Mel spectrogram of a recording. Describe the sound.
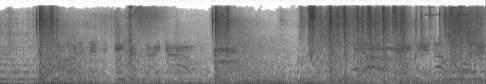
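Gunfire in Starfield video game combat: dense, continuous volleys of sharp shots with a few brief mechanical clanks mixed in, staying loud and steady throughout.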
